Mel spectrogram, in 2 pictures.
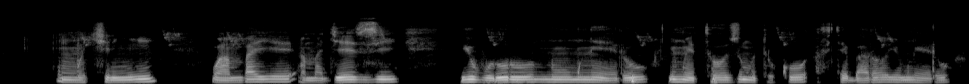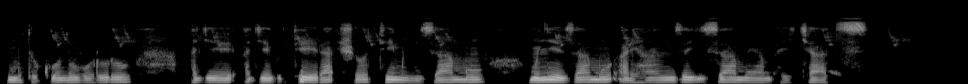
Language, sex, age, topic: Kinyarwanda, male, 25-35, government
